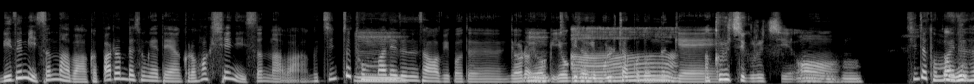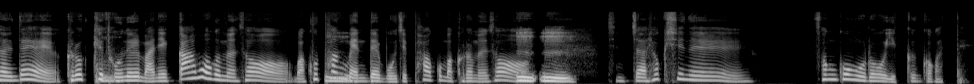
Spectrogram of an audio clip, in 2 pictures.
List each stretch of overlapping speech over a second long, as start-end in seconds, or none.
5.2-7.3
